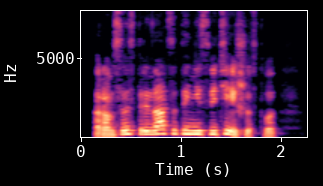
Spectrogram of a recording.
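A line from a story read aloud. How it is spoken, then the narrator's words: Dry interjection. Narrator (Russian): сухо вставил Мефрес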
